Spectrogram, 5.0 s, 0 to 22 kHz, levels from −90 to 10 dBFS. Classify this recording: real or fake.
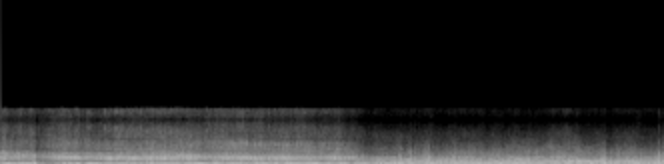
real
